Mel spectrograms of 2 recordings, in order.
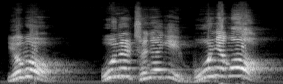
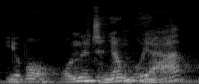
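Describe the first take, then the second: First: It is said in a loud voice. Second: It is said in a quiet voice.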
